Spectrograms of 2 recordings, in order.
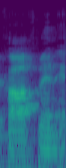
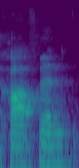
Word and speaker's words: Coffman: You can find me on Instagram at Harrison Alexander Kaufman and on Twitter at Harrison Kaufman. That's spelled C-O-F-F-M-A-N.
